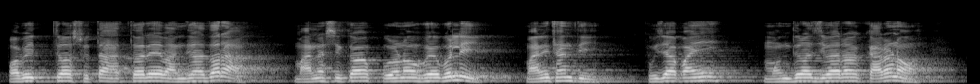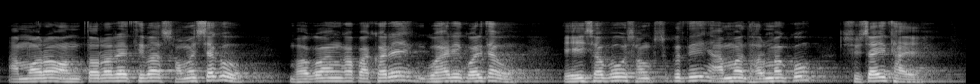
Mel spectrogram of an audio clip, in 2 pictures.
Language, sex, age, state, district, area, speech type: Odia, male, 60+, Odisha, Dhenkanal, rural, spontaneous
